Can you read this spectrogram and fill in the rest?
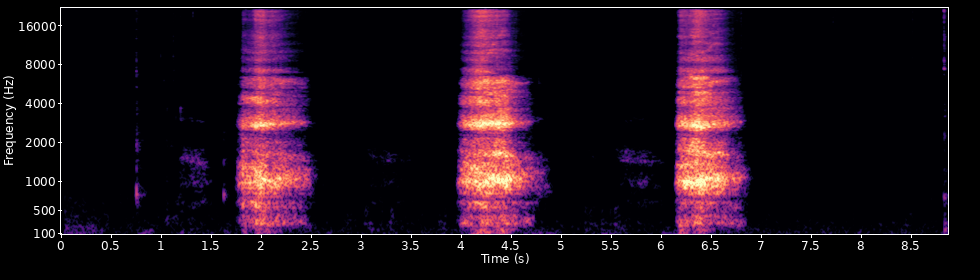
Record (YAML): exhalation_length: 8.9 s
exhalation_amplitude: 14865
exhalation_signal_mean_std_ratio: 0.36
survey_phase: alpha (2021-03-01 to 2021-08-12)
age: 65+
gender: Female
wearing_mask: 'No'
symptom_none: true
smoker_status: Never smoked
respiratory_condition_asthma: false
respiratory_condition_other: false
recruitment_source: REACT
submission_delay: 1 day
covid_test_result: Negative
covid_test_method: RT-qPCR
